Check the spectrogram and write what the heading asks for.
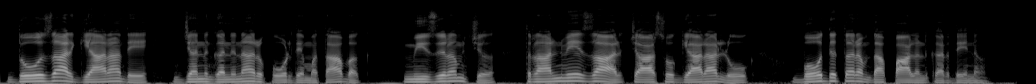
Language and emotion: Dogri, neutral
